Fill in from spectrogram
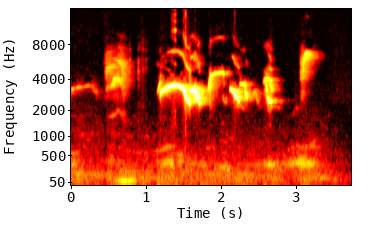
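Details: Oriental magpie-robin lure song for getting other magpie-robins to sing: clear whistled notes, one long slurred rising-falling whistle at the centre, followed by shorter chirped phrases that fade out.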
